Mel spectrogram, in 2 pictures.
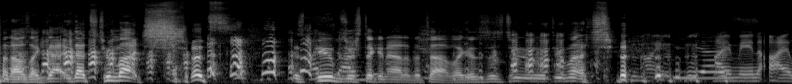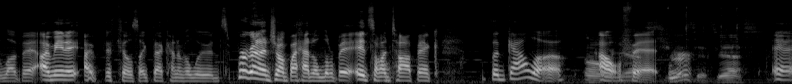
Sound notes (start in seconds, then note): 2.0 laughter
